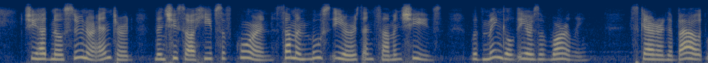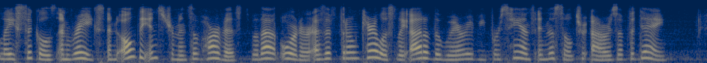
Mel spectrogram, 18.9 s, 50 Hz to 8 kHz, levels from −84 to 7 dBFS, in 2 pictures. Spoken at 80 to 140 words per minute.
No: average, 175 wpm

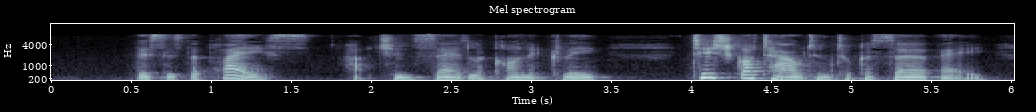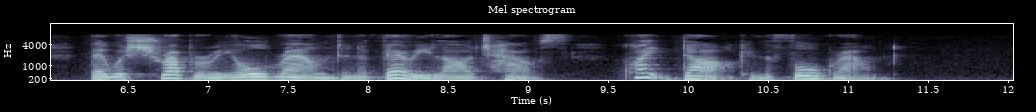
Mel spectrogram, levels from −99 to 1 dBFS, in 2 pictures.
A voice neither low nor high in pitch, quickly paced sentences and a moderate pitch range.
No: medium, 145 Hz; average, 145 wpm; average, 3.7 semitones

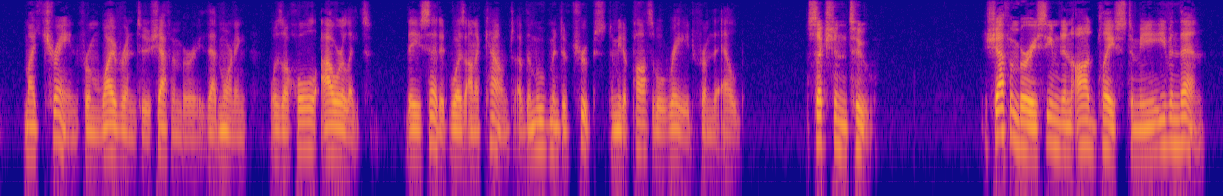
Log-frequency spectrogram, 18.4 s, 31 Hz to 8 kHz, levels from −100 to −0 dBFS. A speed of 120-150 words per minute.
Yes: average, 140 wpm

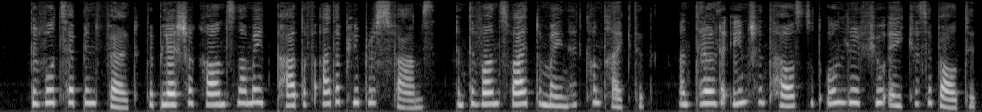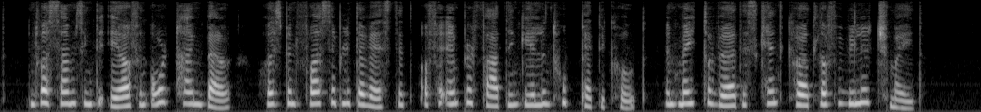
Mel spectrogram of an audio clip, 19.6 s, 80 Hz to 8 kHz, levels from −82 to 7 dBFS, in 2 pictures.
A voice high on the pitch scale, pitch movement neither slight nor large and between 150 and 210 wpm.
Yes: very high, 295 Hz; average, 3.1 semitones; fast, 205 wpm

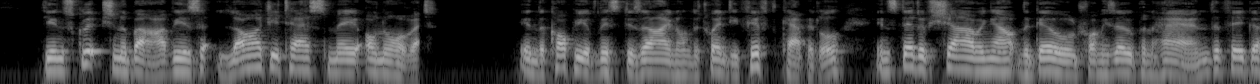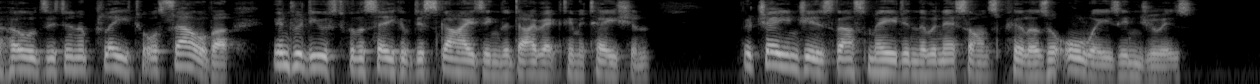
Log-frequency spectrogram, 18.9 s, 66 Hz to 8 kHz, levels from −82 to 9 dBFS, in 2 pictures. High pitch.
No: low, 135 Hz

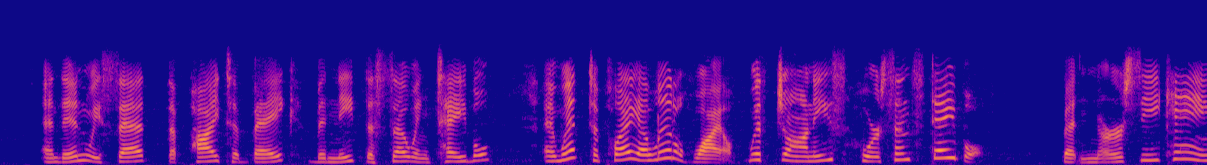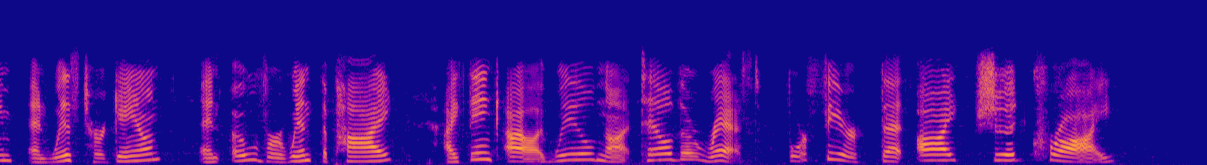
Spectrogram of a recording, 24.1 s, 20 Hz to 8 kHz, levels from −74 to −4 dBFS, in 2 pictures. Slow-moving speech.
Yes: slow, 115 wpm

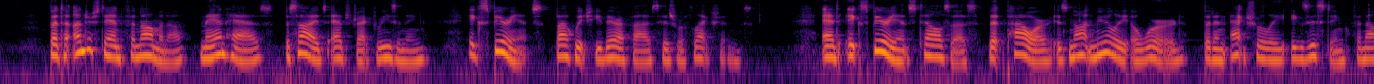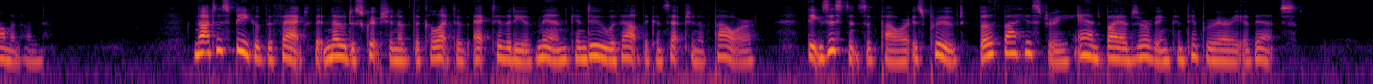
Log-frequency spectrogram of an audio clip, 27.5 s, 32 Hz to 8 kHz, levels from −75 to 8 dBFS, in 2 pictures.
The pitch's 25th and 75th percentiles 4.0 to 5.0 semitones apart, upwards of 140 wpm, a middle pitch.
Yes: average, 4.5 semitones; average, 150 wpm; medium, 175 Hz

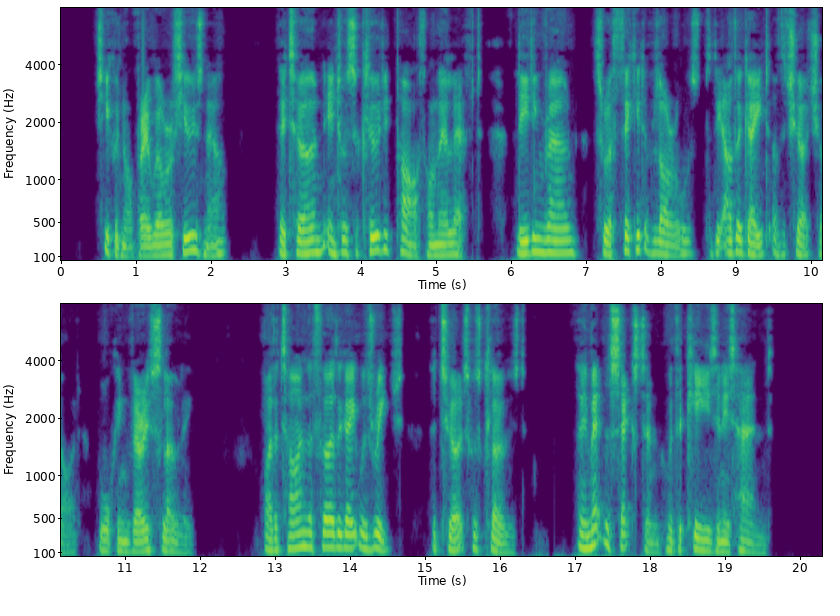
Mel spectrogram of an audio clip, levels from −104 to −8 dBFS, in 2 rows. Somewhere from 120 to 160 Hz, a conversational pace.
Yes: low, 135 Hz; average, 165 wpm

